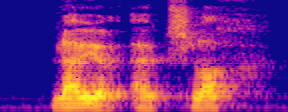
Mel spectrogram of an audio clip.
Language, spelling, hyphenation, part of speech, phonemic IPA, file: Dutch, luieruitslag, lui‧er‧uit‧slag, noun, /ˈlœy̯.ər.œy̯tˌslɑx/, Nl-luieruitslag.ogg
- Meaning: nappy rash, diaper rash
